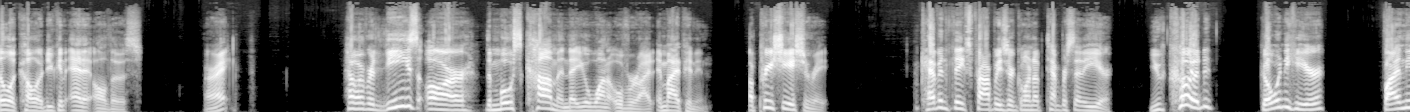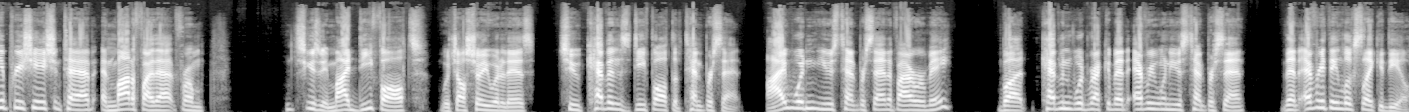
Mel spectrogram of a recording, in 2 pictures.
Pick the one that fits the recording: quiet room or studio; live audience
live audience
